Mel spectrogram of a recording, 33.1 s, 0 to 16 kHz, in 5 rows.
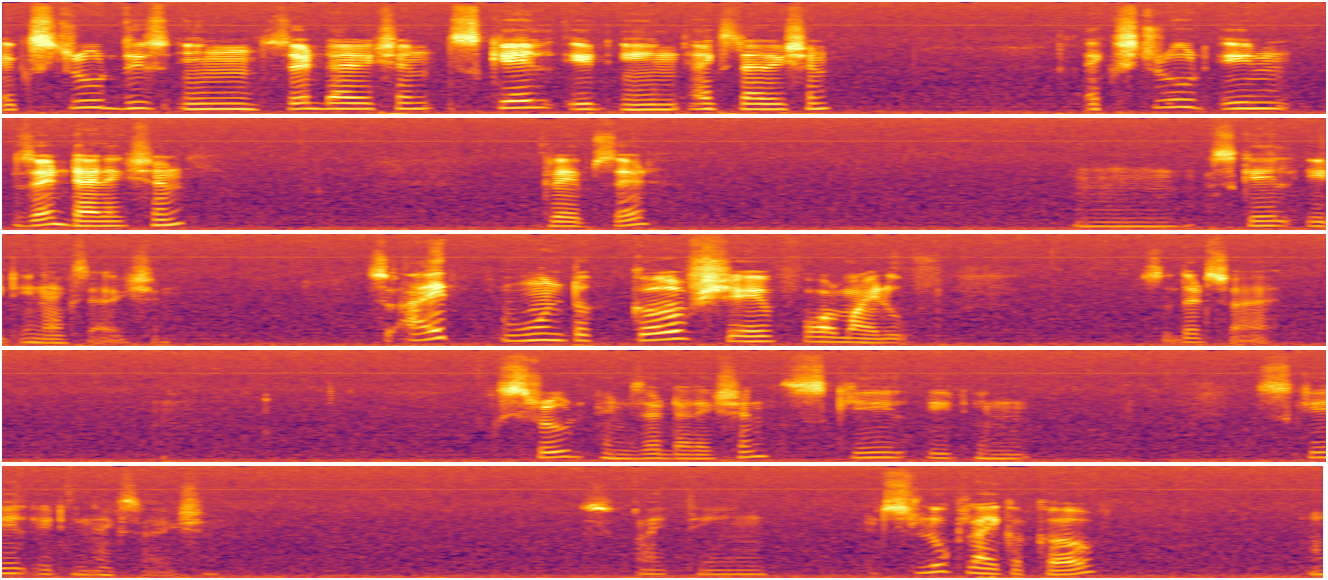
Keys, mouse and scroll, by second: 0.5 e, 3.0 s, 6.0 e, 9.4 g, 13.4 s, 16.0 e, 18.5 s, 22.4 e, 24.4 s, 26.5 s, 30.4-32.2 middle drag.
